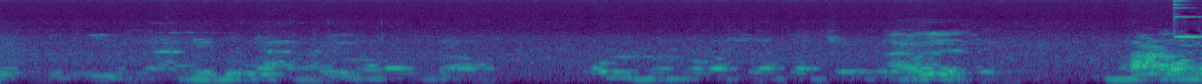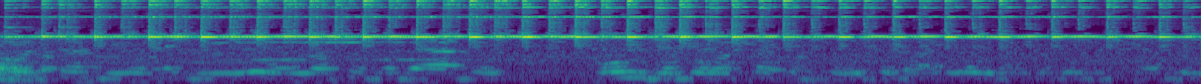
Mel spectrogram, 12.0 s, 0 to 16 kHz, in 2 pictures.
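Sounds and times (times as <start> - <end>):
hand bell ringing rapidly: 5.9 - 12.0
low voices: 5.9 - 12.0.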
